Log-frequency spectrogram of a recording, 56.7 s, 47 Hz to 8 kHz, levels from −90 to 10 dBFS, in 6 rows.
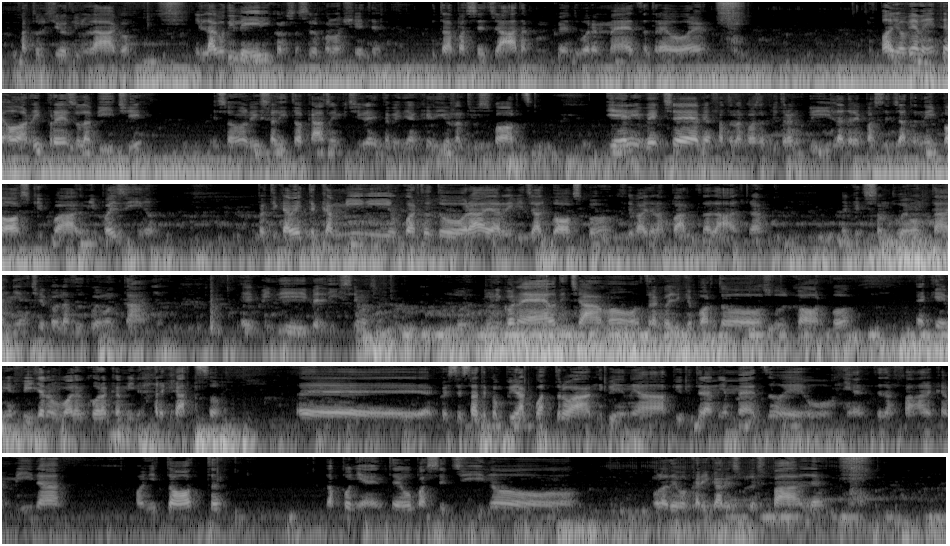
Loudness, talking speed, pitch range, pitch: -34 LUFS, 150 wpm, 80-100 Hz, 85 Hz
